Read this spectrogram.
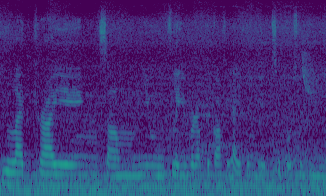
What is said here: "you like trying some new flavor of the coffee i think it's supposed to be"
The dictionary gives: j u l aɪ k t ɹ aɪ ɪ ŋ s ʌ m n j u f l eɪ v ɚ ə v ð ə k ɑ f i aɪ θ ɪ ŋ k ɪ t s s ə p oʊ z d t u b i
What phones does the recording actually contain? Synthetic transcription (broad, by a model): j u l aɪ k t ɹ aɪ ɪ ŋ s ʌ m n j u f l eɪ v ɚ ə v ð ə k ɑ f i aɪ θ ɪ ŋ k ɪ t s s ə p oʊ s t u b i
